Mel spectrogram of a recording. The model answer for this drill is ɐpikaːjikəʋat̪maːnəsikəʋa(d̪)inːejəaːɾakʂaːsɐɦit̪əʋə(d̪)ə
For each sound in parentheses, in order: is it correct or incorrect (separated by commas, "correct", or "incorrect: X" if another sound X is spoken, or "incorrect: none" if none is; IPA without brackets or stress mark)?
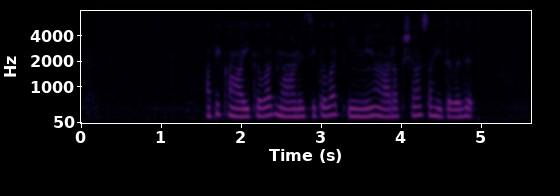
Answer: incorrect: t̪, correct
